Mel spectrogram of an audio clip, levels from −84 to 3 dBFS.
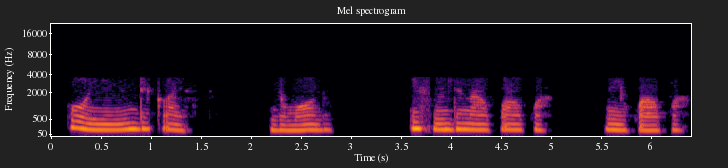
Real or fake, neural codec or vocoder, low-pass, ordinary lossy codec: real; none; 3.6 kHz; none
